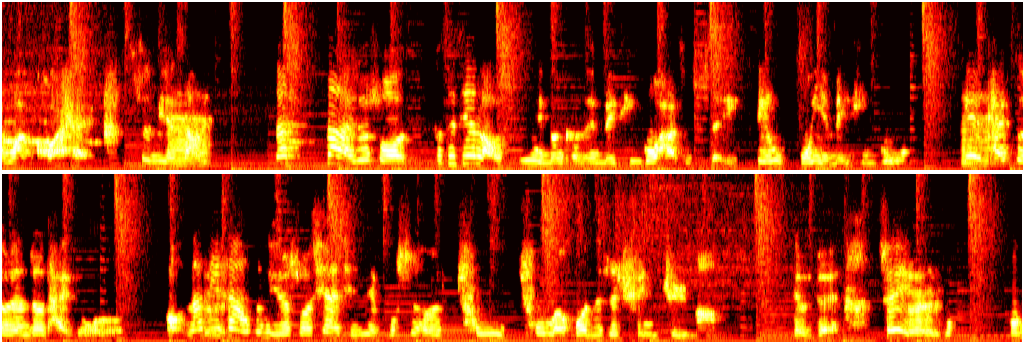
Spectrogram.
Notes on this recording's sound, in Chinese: 本集節目採用遠端錄音，音質不佳請見諒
